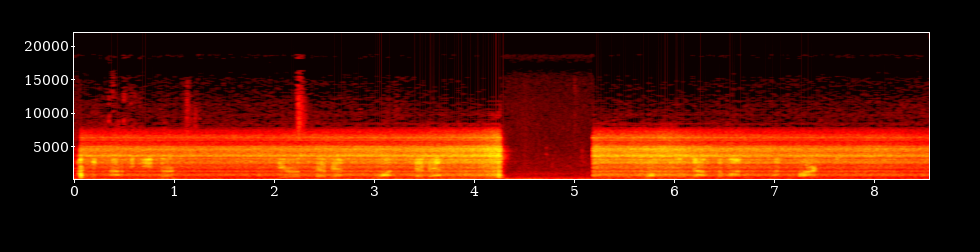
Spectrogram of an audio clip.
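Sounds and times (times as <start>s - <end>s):
faint voice transmitted over radio: 0.0s - 4.3s, 5.2s - 8.5s
radio static white noise hiss: 0.0s - 4.4s, 5.1s - 8.5s.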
